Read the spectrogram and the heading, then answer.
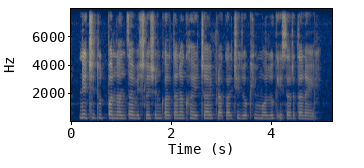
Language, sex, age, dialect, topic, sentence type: Marathi, female, 51-55, Southern Konkan, banking, statement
